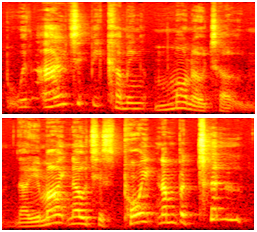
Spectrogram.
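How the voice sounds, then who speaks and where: This is a middle-aged male trainer giving a lesson on speaking. His pitch swings widely. He demonstrates each point as he goes, drawing words out and repeating them. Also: wildly swooping pitch, fairly bright tone. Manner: demonstrative, slows down and stretches words for emphasis, repeats key words. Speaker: presentation skills trainer. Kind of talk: instructional talk to camera.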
